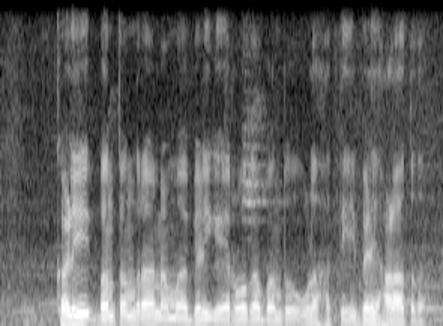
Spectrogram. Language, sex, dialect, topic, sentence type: Kannada, male, Northeastern, agriculture, statement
